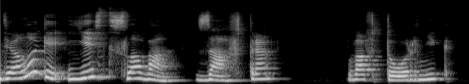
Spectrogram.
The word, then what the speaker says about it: вторник: So when the consonant after V is voiceless, V becomes F. Завтра. Вторник.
